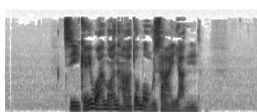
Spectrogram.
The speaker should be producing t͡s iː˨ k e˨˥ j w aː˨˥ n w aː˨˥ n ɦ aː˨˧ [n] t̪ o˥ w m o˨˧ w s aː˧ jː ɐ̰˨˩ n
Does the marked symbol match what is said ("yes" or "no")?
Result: no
